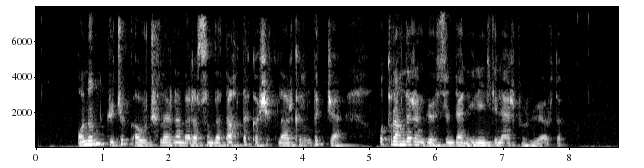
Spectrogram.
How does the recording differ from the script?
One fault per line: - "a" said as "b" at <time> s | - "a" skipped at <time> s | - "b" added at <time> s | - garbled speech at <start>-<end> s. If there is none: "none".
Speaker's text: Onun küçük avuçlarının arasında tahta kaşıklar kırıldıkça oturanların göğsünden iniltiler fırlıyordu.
none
